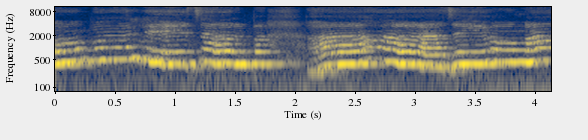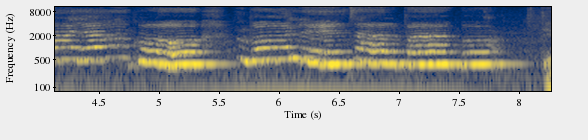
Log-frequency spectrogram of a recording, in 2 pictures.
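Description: A woman singing unaccompanied in short melodic phrases with bending turns, ending on a long held note.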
